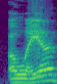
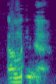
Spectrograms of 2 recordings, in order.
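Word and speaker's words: Aalyah: Um, I I think this is the right pronunciation. Aya Mysterio. Probably Aaliyah. I thought it was Ray's daughter. Aaliyah.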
